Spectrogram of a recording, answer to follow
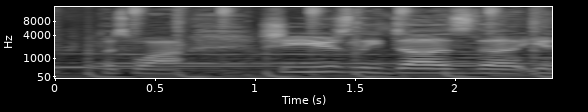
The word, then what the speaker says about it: Patois: And Patois usually deals with, I pronounced her name wrong before, but it's Patois.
